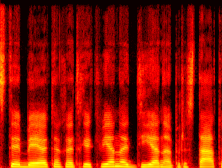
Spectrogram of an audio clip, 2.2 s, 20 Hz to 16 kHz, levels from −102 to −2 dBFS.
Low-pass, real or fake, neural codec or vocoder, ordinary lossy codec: 14.4 kHz; real; none; Opus, 32 kbps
